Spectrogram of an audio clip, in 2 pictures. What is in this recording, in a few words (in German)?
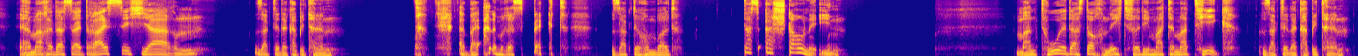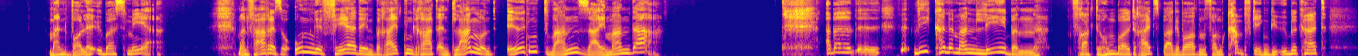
Hoerspiel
